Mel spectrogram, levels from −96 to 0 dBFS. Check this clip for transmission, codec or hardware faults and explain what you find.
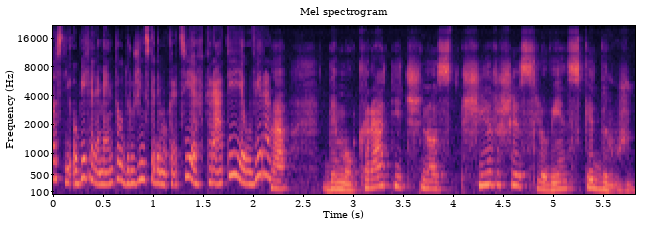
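One fault stands out: from 0.00 to 2.18 s the speech is audio read two samples at a time (double speed). The reader treats each pair of samples as a single frame, so the speech runs twice as fast and sits 12 semitones, an octave, higher. On a spectrogram, harmonics and formants stretch upward to double their spacing. The waveform looks squeezed in time.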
